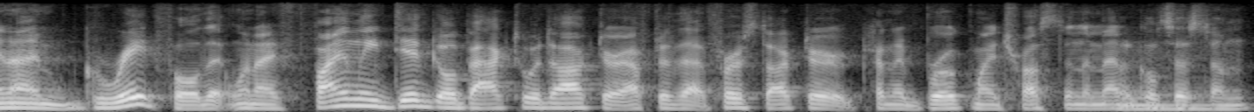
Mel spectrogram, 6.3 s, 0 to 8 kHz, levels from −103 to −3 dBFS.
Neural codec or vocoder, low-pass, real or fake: none; 7.2 kHz; real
